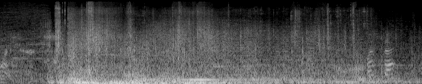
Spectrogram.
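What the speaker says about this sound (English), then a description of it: "What's that? An explosion?" A deep explosion booms in the video game The Outer Worlds 2, a loud low rumble that swells and slowly fades, with a voice speaking over it.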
